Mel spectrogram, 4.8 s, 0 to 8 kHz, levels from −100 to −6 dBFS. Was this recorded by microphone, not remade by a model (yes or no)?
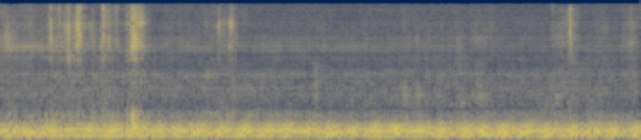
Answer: no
